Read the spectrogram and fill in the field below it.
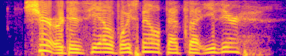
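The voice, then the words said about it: Hoarse, fading voice. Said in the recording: “I'm losing my voice here”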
